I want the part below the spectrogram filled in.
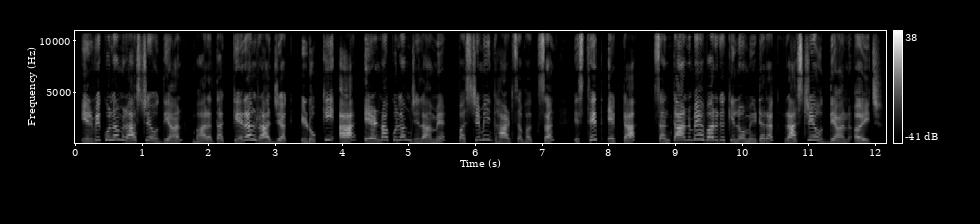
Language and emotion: Maithili, neutral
